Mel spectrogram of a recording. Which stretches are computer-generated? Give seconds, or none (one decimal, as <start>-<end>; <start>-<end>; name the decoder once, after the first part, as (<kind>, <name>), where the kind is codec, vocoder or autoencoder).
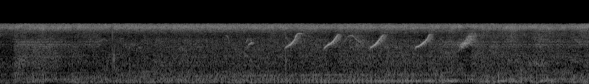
0.0-1.0 (codec, SNAC); 4.4-5.9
